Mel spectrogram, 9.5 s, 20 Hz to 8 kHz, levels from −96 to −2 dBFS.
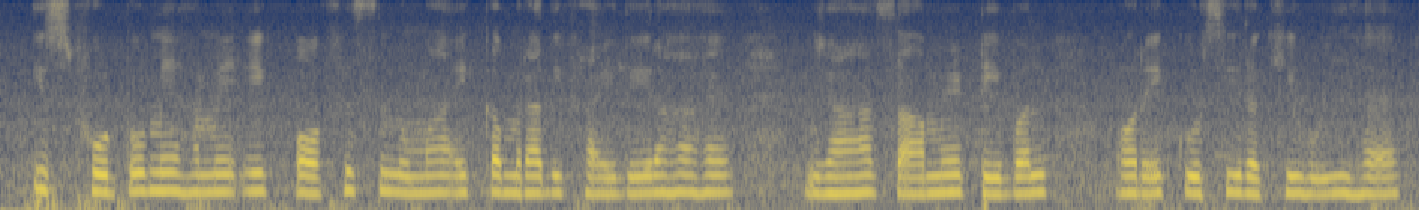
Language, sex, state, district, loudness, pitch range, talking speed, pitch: Hindi, female, Uttar Pradesh, Jalaun, -22 LUFS, 190-205 Hz, 140 wpm, 195 Hz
